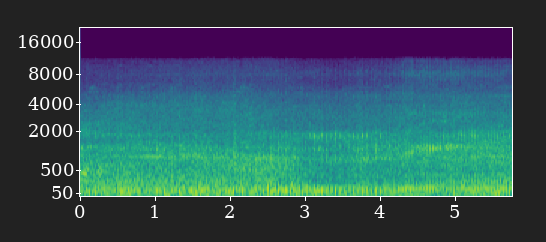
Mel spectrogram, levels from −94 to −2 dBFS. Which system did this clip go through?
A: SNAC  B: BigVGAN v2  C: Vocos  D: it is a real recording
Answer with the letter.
C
